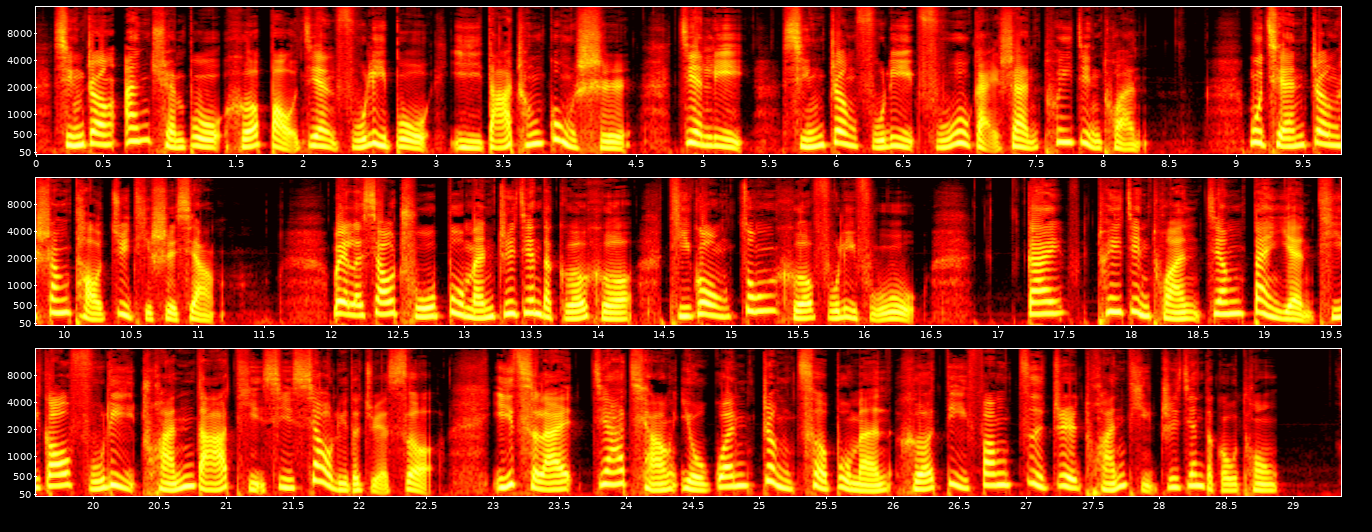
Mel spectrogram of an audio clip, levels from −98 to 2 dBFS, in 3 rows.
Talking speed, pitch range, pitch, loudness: 205 characters per minute, 180-280 Hz, 225 Hz, -14 LUFS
